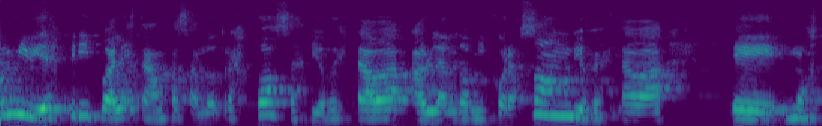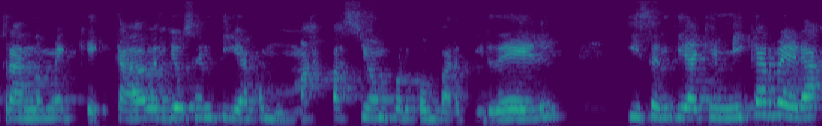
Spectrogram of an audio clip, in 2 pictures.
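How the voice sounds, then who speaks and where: A Venezuelan woman in her thirties speaks with a Venezuelan Spanish accent and a voice that sits a little on the high side. She tells her own testimony earnestly and reflectively, with frequent small fillers. The room around her is echoey. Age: 30s. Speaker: missionary guest. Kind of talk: interview, personal testimony.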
